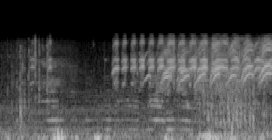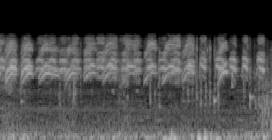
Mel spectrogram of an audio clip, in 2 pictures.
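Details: Goldfinches in a commotion: a dense run of bright, high twittering and tinkling notes pours out continuously after the first second, over low thumps and handling noise.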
